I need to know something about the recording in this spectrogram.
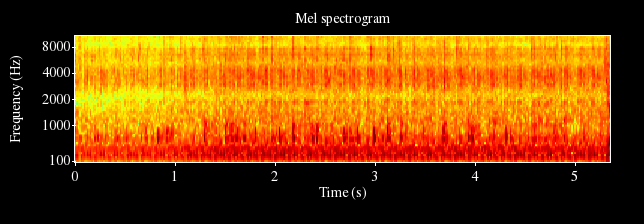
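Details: De'Longhi TrueBrew CAM51025MB on the second part of a full travel-mug brew, which probably takes about 2–3 minutes, with coffee at 175–176°. Steady, even pump hum with a light rhythmic pulse and no rattles or grinding; normal brewing pump operation.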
